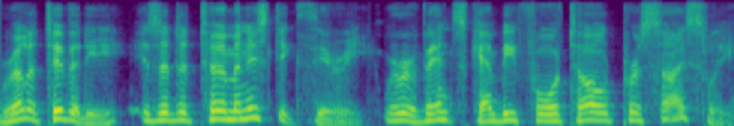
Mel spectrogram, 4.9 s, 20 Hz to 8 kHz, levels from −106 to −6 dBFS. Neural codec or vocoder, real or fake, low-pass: vocoder, 44.1 kHz, 128 mel bands, Pupu-Vocoder; fake; 7.2 kHz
